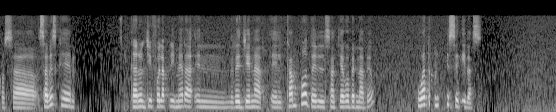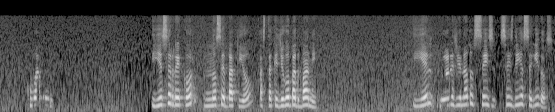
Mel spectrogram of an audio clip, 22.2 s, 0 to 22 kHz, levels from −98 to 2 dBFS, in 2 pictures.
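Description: Overdone noise removal runs throughout this speech clip: an overly aggressive reducer cuts bands near its noise estimate, leaving twinkling near-silence between phrases and quiet parts of the voice cut away.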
